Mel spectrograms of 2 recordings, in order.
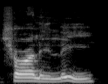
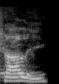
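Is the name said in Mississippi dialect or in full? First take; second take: full; Mississippi dialect. First: The name is said in full, two parts. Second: The name is run together in Mississippi dialect.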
